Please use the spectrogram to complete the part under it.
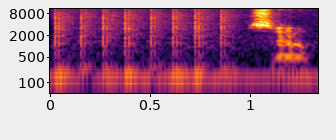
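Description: A bright electronic tone sweeps quickly downward at the end.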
